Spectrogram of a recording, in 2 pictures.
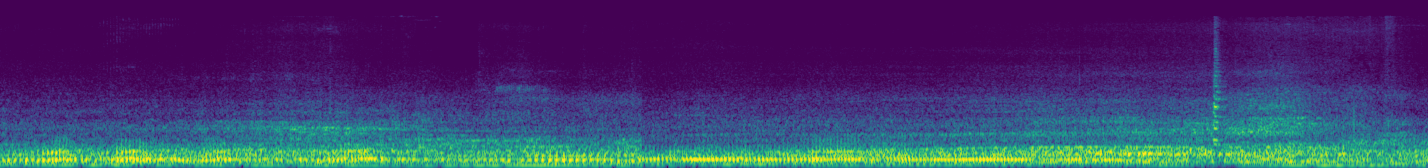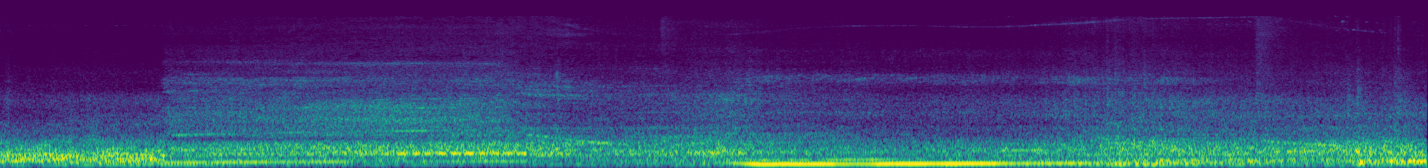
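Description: Heavy diesel dump trucks driving past one after another, their engines running loud and close, with horn toots among them.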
